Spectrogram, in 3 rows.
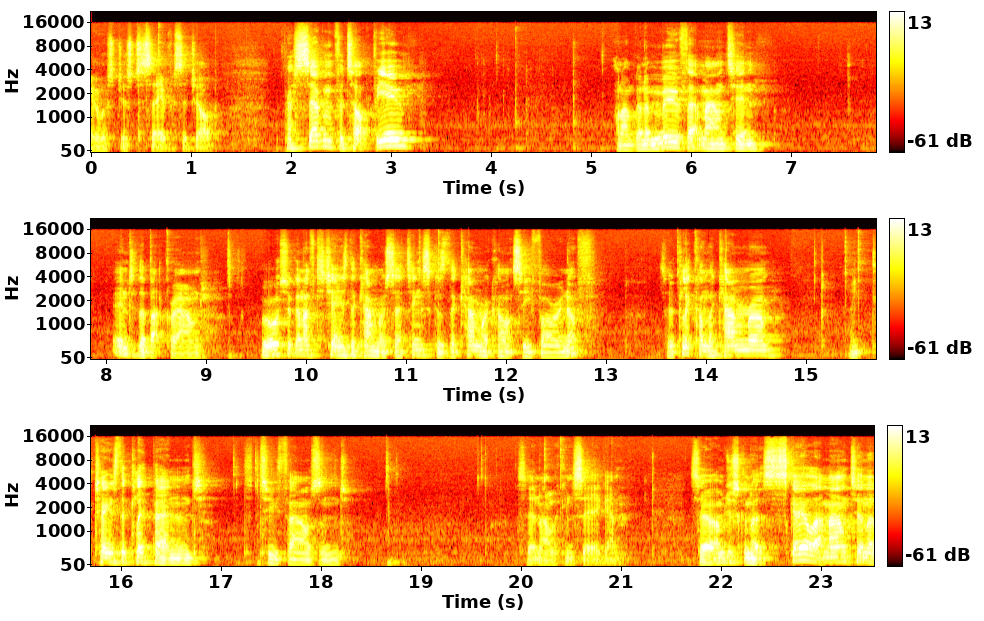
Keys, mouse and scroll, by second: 0.5 click, 1.8 KP_7, 2.6-3.7 scroll down 9, 3.7-4.1 scroll down 2, 4.1-5.8 shift+middle drag, 5.8 g, 11.2 click, 18.6 KP_0, 20.2 click, 22.5 s.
